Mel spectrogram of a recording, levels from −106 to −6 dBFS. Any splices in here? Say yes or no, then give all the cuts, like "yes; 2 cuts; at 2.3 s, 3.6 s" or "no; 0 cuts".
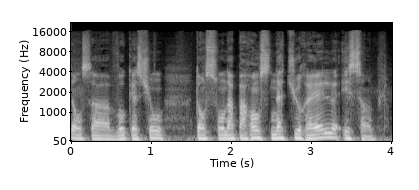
no; 0 cuts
